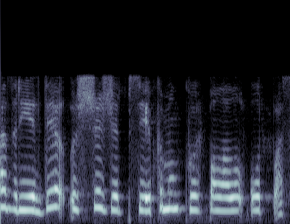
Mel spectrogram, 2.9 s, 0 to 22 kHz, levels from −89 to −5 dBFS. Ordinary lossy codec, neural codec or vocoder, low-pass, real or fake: none; codec, 24 kHz, 0.9 kbps, WavTokenizer, small release; 5.4 kHz; fake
